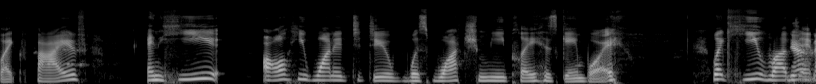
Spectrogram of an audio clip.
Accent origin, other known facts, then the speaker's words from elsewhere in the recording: Central Pennsylvania, United States; where I grew up in Central PA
